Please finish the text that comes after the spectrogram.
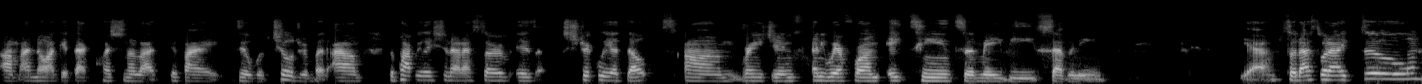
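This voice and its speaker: A young woman from the Bronx with a Bronx New York accent, speaking as a podcast guest and empowerment coach, earnest and pausing often with "um". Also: fairly low pitch, vocal fry, sharp tone, poor audio. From the Bronx, New York City. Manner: earnest, many "um" pauses, laughs easily. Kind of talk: casual interview talk.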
